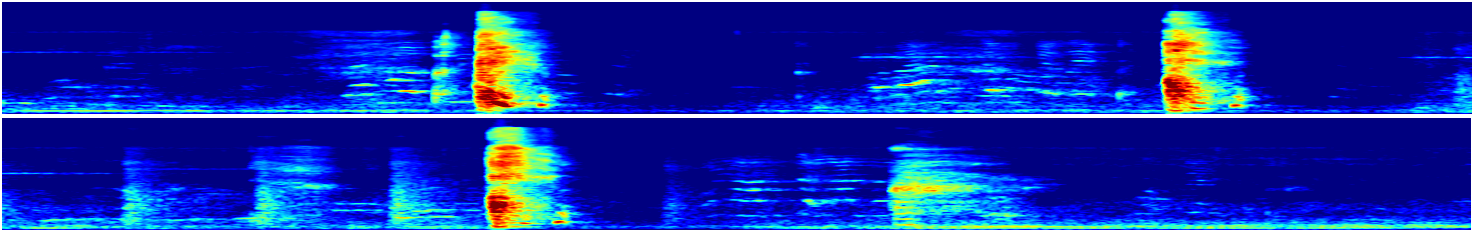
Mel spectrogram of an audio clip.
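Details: Woman deliberately sneezing after inhaling red chili powder in a sneezing challenge: four loud, sharp sneezes in quick succession with soft breathing and sniffing between; repeated sneezing from nasal irritation.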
